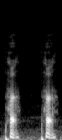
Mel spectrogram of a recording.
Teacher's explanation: voiceless aspirated which means that the voice box starts buzzing a while after the release p p you can hear that there's a few milliseconds of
